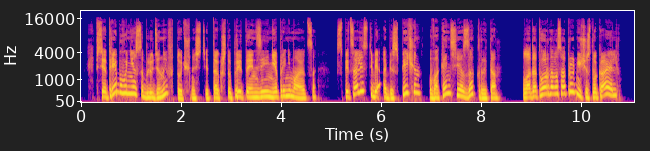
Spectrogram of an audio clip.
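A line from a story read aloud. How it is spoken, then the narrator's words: Openly mocking. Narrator (Russian): Уже откровенно насмешливым тоном пожелал незнакомец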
